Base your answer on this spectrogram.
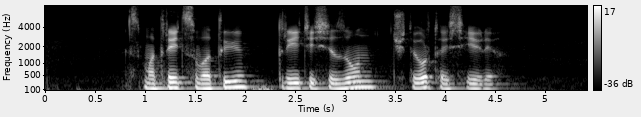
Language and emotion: Russian, neutral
